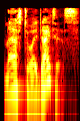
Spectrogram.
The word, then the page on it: mastoiditis: British English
